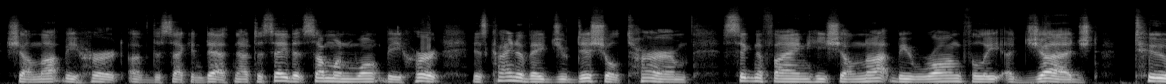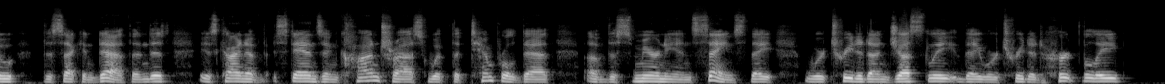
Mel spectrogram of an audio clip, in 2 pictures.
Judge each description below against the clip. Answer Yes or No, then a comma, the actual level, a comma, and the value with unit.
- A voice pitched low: Yes, low, 130 Hz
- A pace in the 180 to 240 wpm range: No, average, 145 wpm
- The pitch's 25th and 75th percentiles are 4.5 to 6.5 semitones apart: No, average, 3.0 semitones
